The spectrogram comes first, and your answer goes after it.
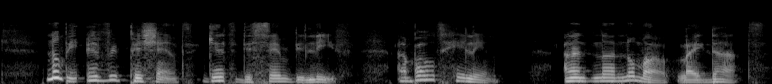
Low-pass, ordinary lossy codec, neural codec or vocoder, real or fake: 7.2 kHz; AAC, 32 kbps; codec, 16 kHz, 4 kbps, X-Codec, HuBERT features, trained on balanced general audio; fake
